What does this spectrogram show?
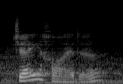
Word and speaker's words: Jay Haide: just happen to have this is a j hider and i believe that's about the right pronunciation j hider 16 inch and this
